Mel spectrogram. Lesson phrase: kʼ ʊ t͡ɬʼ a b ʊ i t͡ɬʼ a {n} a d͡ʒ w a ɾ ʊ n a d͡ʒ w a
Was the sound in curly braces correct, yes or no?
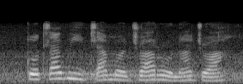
no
